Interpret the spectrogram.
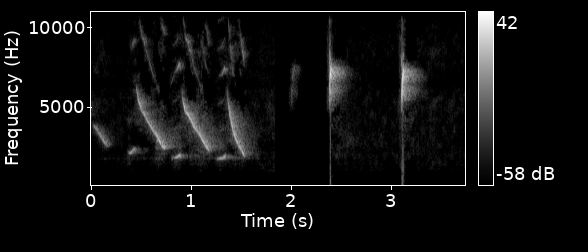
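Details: Northern cardinal singing three descending whistled slurs in quick succession, followed by two sharp, high metallic chip notes about a second apart.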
